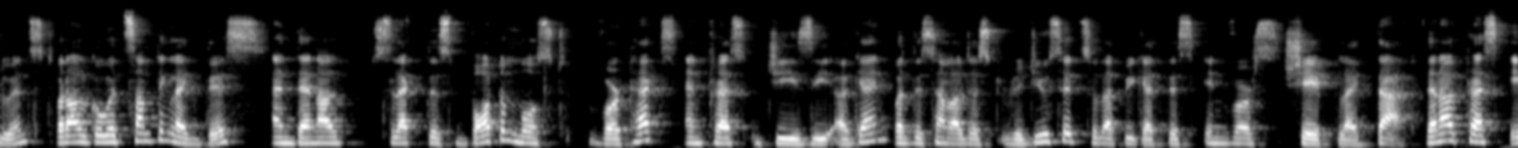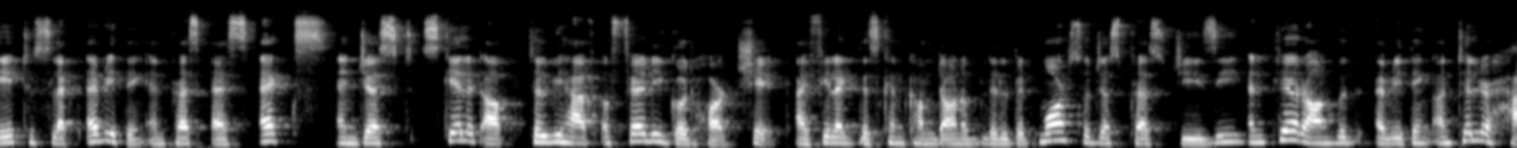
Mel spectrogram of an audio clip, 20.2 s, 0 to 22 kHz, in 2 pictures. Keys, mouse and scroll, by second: 2.7 click, 3.8 shift+middle click, 4.9 g, 10.2 a, 11.5 s, 15.6 click, 16.8 g, 18.4 a, 19.9 a.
